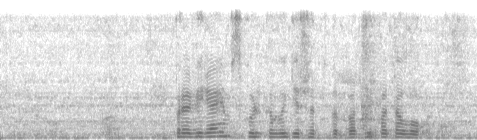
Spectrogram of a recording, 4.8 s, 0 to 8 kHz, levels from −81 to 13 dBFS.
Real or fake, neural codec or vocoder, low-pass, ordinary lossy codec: fake; vocoder, 22.05 kHz, 80 mel bands, HiFi-GAN; 7.2 kHz; none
